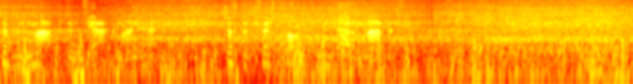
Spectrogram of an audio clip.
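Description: Steady wind and surf noise, with short snatches of voices in the first few seconds.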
